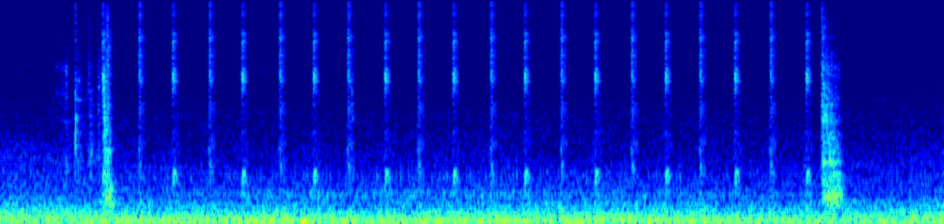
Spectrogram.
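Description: A turn signal ticks quickly and evenly.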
